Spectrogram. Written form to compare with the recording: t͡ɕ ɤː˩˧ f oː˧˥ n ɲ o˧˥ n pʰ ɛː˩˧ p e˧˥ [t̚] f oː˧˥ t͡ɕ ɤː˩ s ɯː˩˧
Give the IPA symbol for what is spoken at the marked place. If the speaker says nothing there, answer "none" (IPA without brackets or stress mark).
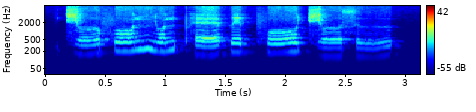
p̚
